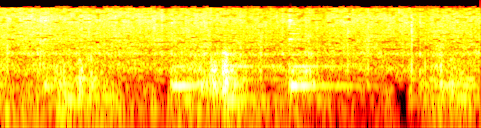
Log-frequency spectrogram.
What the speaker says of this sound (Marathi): कांदा किंचित गुलाबी होऊ द्या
